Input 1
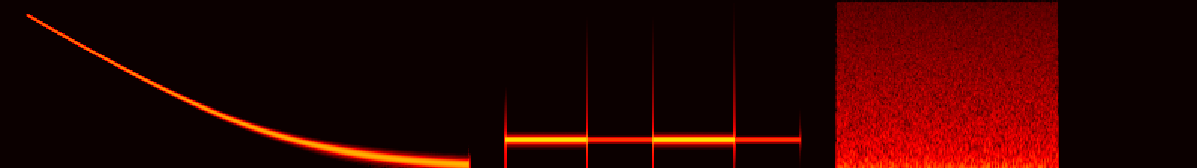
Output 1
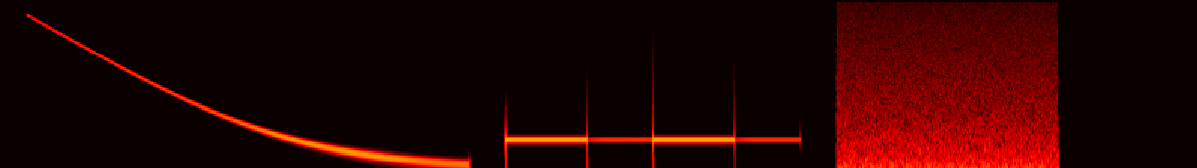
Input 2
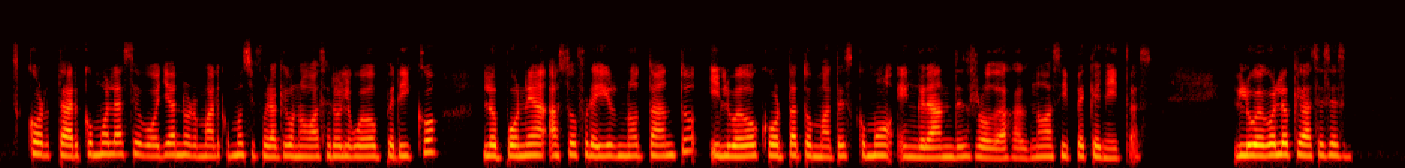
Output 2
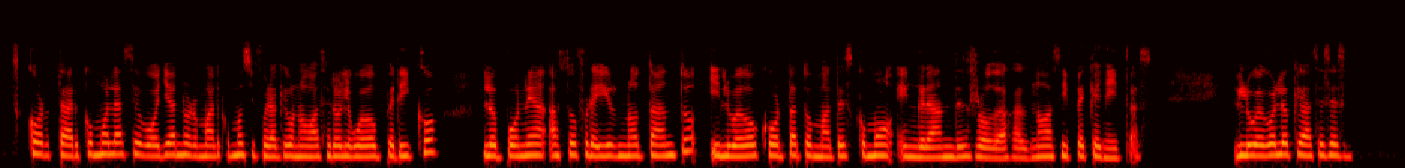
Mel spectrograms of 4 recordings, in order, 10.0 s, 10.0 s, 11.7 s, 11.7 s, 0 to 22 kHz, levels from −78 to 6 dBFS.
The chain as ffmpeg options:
-filter_complex "[0:a]acrossover=split=190|730[a][b][c];[a]acompressor=threshold=-36dB:ratio=4[d];[b]acompressor=threshold=-31dB:ratio=4[e];[c]acompressor=threshold=-40dB:ratio=4[f];[d][e][f]amix=inputs=3:normalize=0,volume=-1.5dB"

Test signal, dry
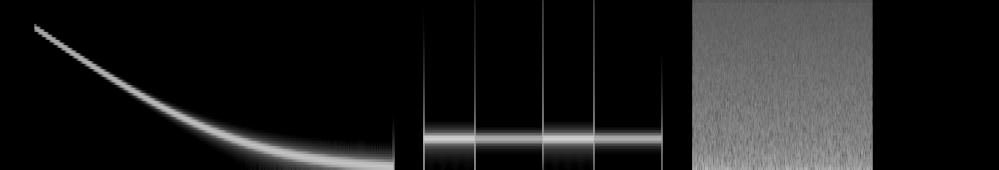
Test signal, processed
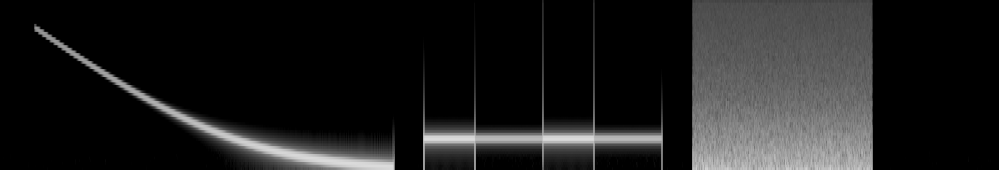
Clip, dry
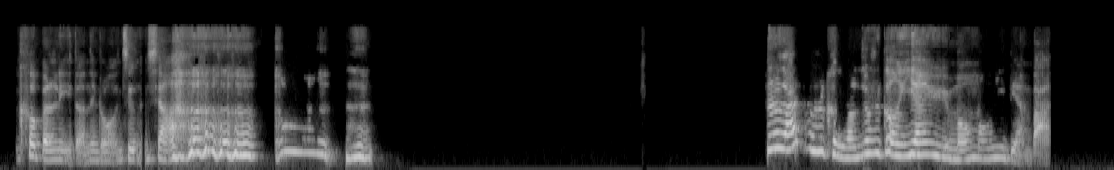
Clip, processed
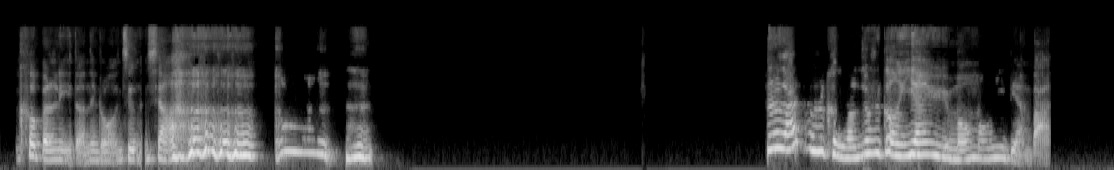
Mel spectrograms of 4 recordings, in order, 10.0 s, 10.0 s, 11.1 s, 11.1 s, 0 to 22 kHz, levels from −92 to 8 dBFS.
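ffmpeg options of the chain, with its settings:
-af "tiltshelf=f=1.1k:g=8.5,volume=1.5dB"

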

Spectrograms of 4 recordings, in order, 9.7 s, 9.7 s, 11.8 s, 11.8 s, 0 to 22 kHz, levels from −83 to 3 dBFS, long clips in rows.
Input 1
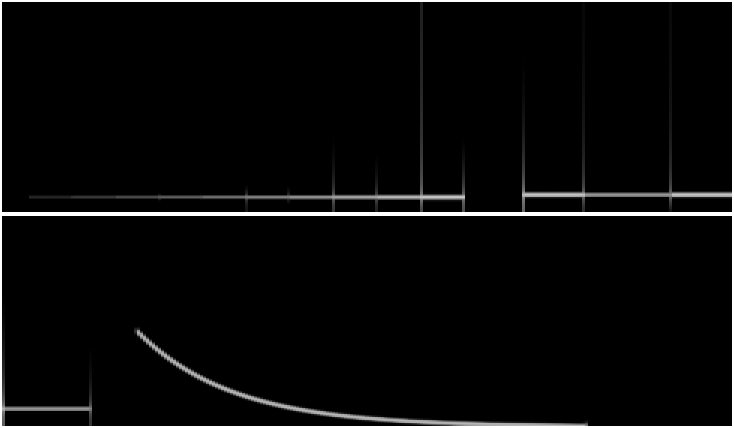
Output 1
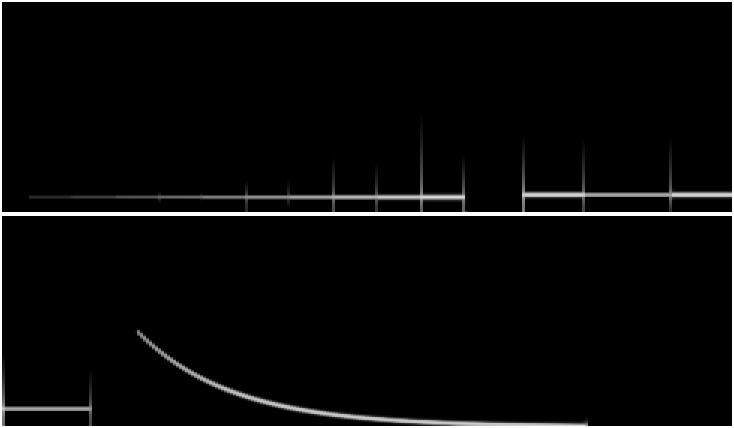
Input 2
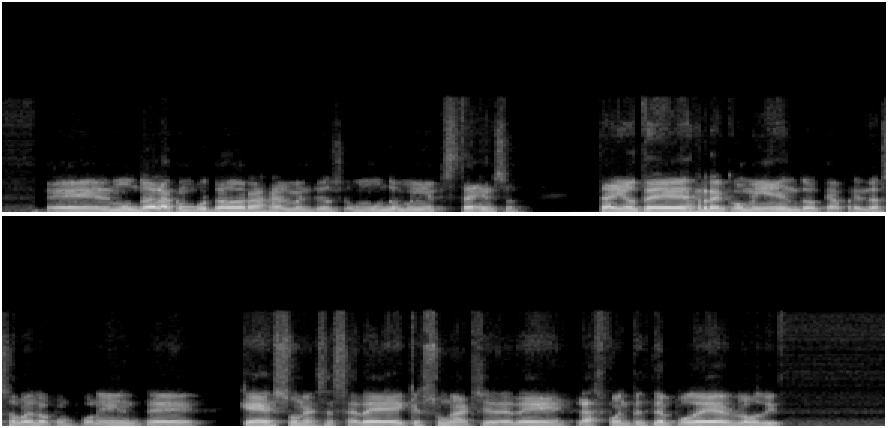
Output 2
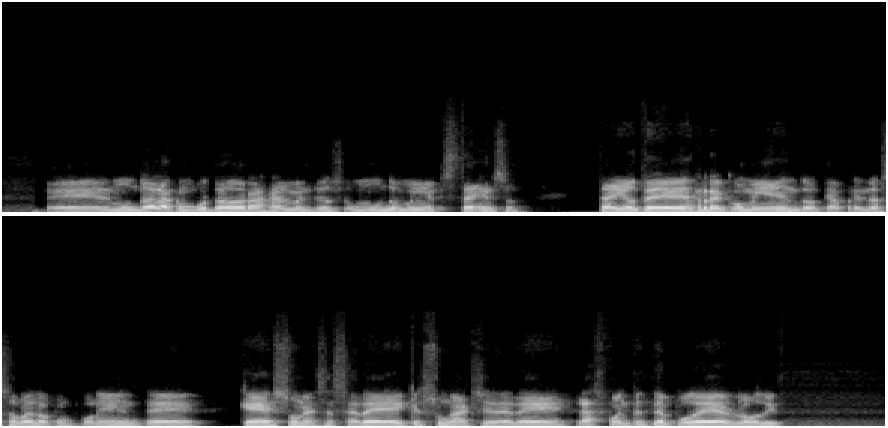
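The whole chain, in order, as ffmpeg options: -af "lowpass=3.6k,lowshelf=f=110:g=5.5,dynaudnorm=f=710:g=3:m=5dB,volume=1.5dB"

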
